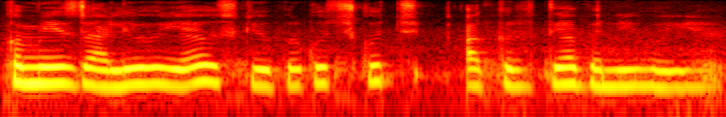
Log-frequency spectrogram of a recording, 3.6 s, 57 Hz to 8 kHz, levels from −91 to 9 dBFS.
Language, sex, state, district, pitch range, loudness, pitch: Hindi, female, Chandigarh, Chandigarh, 215-240 Hz, -18 LUFS, 230 Hz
